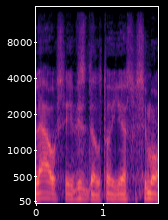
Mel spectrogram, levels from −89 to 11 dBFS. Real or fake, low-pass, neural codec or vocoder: fake; 14.4 kHz; vocoder, 44.1 kHz, 128 mel bands, Pupu-Vocoder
